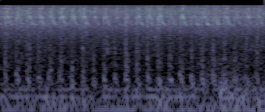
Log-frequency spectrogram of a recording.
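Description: Helicopter in the video game Batman Vengeance, a steady rapid rotor chop with engine drone, loud and continuous throughout.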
